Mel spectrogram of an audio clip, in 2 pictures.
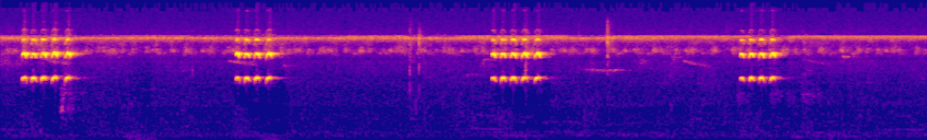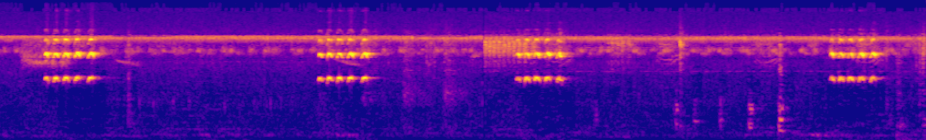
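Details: A young squirrel chattering, giving short, sharp, high chirps in brief bursts roughly every two and a half seconds, over a constant shrill insect drone.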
